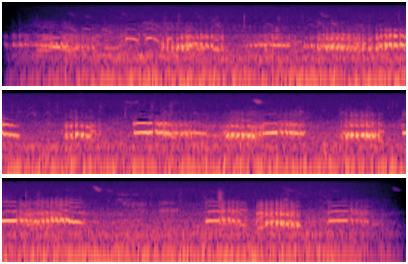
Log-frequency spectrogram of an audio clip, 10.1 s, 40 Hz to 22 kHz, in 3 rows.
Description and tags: Recorded January 18th, 2011, just after sunset.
